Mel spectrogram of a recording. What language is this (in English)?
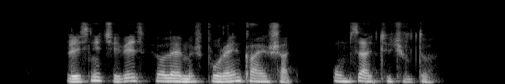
Mari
